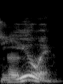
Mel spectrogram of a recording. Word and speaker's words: Ewan: skipping the why part Ewing and I was pronouncing it Ilyn but you and it's Ewan Ewan Ewan McGregor and McGregor yes it's good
